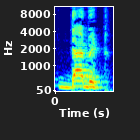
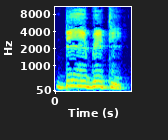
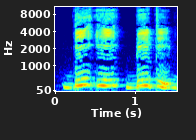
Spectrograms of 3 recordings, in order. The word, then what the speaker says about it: debt: यहां पे मैं कहना चाहूंगा, हम सभी कहते हैं, कभी कुछ लोग कहते हैं कि डेबिट, DEBT, it's date, DEBT, debt here, B is silent, it's DEBT, debt.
